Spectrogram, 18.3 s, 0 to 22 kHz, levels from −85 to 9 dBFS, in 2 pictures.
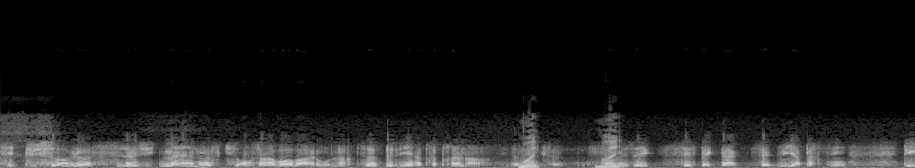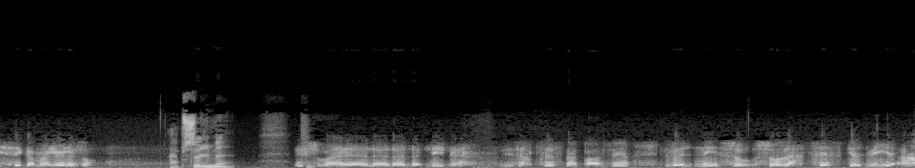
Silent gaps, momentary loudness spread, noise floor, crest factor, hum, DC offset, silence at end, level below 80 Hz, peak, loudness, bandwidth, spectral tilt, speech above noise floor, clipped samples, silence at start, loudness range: none; 11 LU; -38 dBFS; 16 dB; none; under 0.1%; 0 s; -44 dBFS; 0 dBFS; -16 LUFS; 10 kHz; -3.5 dB/octave; 22 dB; under 0.1%; 0 s; 2 LU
